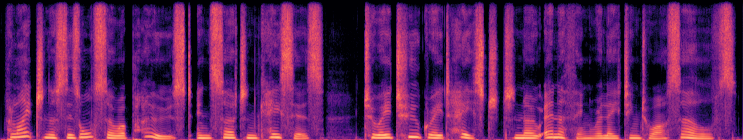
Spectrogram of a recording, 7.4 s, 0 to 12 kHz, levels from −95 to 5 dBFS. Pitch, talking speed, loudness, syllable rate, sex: 225 Hz, 145 wpm, -18 LUFS, 4.8 syllables/s, female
